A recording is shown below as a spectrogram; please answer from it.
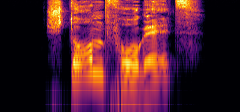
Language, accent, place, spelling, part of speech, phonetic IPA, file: German, Germany, Berlin, Sturmvogels, noun, [ˈʃtuʁmˌfoːɡl̩s], De-Sturmvogels.ogg
- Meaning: genitive singular of Sturmvogel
